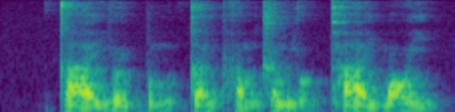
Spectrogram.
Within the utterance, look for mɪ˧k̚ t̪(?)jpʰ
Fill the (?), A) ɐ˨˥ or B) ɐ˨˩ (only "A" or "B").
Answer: A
